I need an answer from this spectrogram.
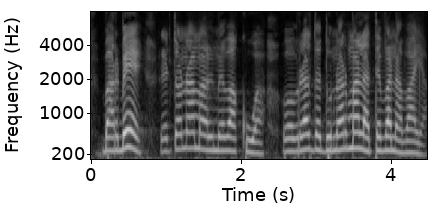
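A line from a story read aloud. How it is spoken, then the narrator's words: Shout. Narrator (Catalan): Aquest crinollat li va cridar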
